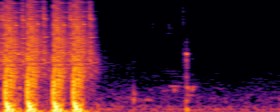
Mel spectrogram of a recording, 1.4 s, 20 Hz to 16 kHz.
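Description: Gunfire from the video game Arma 3 in a military HALO jump dive assault: a rapid burst of four loud, close shots in quick rhythm, followed by a fainter distant shot or two.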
